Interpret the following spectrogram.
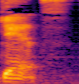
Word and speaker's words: Gantz: Has anyone seen Gantz? No. Okay. Gantz is really, really, really violent. It also rhymes with pants. It does rhyme with pants.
